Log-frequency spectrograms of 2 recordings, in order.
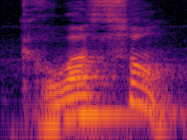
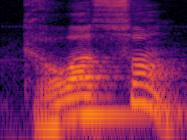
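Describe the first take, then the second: No difference in how they are said.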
